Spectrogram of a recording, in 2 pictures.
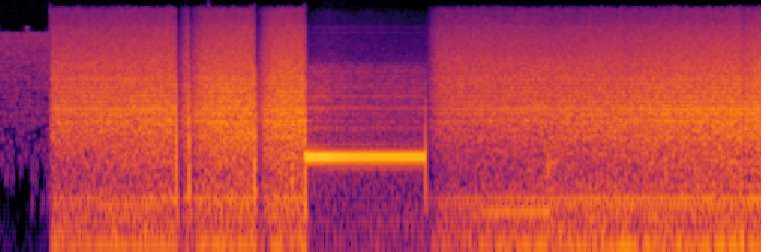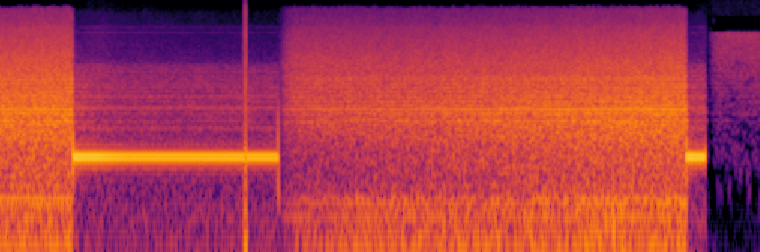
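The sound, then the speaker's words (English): Telephone ringback tone heard while a call is being placed: steady, low-pitched ring tones recur with long gaps filled by loud, continuous hiss, the last tone starting just as the sound ends. “we're about to call him right now”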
